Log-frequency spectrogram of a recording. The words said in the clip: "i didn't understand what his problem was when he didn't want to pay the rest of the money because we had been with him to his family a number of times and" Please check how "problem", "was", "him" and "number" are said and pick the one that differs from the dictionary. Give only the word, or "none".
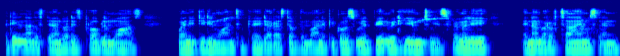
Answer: none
